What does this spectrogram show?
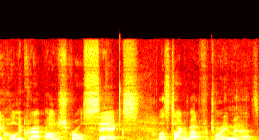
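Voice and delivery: ordinary talk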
